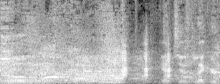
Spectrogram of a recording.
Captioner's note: laughing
